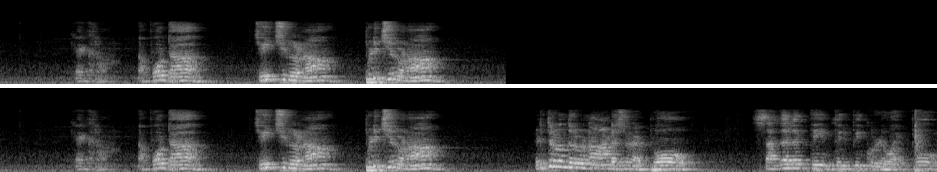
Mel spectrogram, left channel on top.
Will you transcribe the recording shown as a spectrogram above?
கேட்கிறான், நான் போட்டா ஜெயிச்சிருவனா, பிடிச்சிருவனா, எடுத்துட்டு வந்துருவனா? ஆண்ட சொல்ற, போ, சகலத்தையும் திருப்பிக் கொள்ளுவாய், போ.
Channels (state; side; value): drops out; left; at 5.1 s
